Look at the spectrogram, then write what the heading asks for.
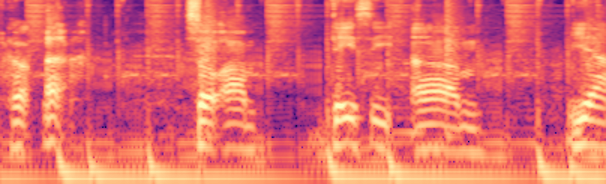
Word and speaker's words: Kahuku: Look at this. Kind of like closer to actual Hawaiian pronunciation. Kahuku.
